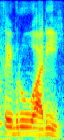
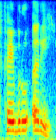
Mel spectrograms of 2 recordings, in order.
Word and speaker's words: February: It is not a February. Generally we used to pronounce it like that, but the correct pronunciation is February.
